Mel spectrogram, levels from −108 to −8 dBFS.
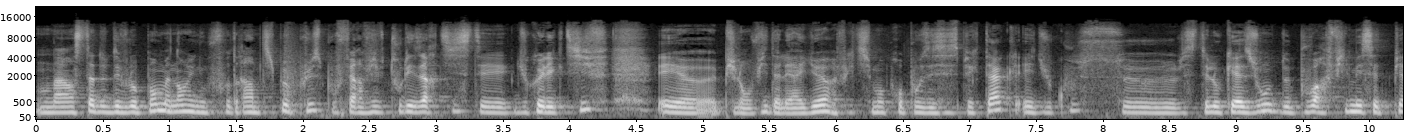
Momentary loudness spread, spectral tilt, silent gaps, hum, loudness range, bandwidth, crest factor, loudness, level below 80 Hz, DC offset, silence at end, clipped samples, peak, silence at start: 8 LU; -5.5 dB/octave; none; none; 2 LU; 14 kHz; 20 dB; -29 LUFS; -64 dBFS; under 0.1%; 0 s; under 0.1%; -10 dBFS; 0 s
